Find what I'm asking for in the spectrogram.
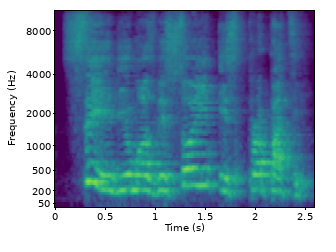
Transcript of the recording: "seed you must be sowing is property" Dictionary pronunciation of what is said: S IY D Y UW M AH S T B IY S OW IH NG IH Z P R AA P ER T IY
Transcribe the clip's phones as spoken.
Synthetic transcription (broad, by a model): S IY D Y UW M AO S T B IY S OW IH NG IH S P R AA P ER T IY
